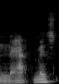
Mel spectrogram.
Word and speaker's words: Nap: Phonetically, like N as in Nancy, or Oh, is it nap, M? NAP. Ah, nap, like Taking a taking a nap.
